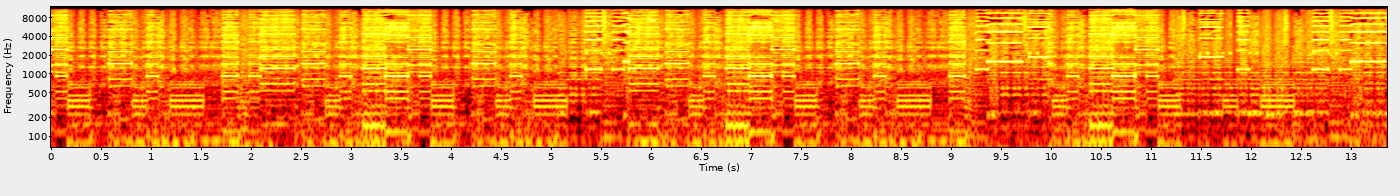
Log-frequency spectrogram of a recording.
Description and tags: circuitbent Casio CTK-550 loop2
loop, circuit, casio, ctk-550, bent, sample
